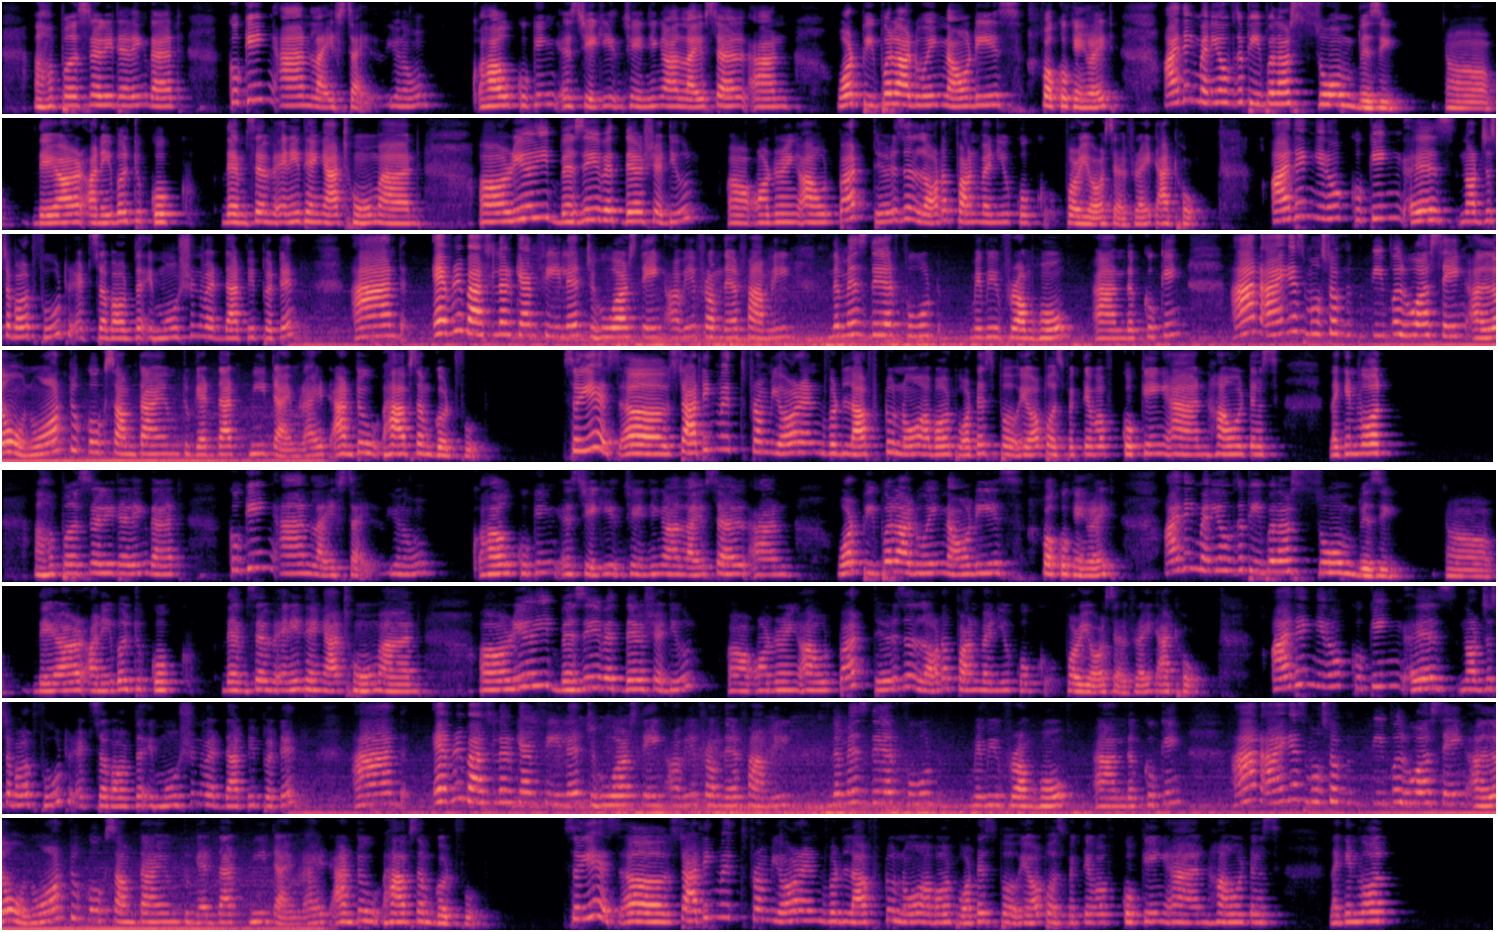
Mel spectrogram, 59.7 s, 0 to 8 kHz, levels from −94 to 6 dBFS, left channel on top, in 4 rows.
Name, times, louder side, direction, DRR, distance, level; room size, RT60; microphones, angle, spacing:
voice 1, 0.3-1.7 2.3-4.3 4.8-7.9 8.4-10.0 10.4-11.0 11.4-14.0 14.4-14.9 15.2-16.6 17.1-19.1 19.4-21.9 22.2-25.2 25.6-26.9 27.6-32.8 33.4-33.9 34.2-37.8 38.1-39.3 39.5-40.5 40.8-41.8 42.2-49.6 50.5-55.4 55.6-57.5 58.1-58.6, left 3 dB, 85° left, 9 dB, 0.6 m, -25 dB
sound 1, 32.7-48.0, equal, 5° right, 1.2 m, -34 dB
4.8 x 3.4 x 3.0 m, 0.33 s
head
